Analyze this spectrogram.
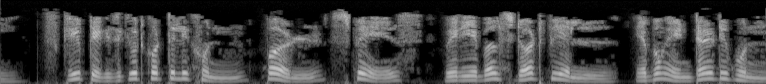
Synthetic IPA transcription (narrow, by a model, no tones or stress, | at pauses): skɾip̚ʈeɡd͡zikjuʈkɔɾt̪elikʰuːnpəɾɭspes | ʋeɾiebəlsɖɔʈpiel | ebɔ̃ŋɡeɳʈəɾʈipun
